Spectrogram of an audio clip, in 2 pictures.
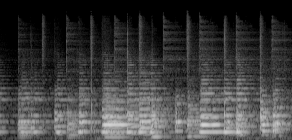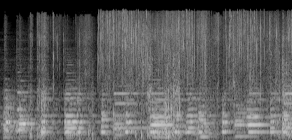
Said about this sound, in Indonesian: Umi, sibuk banget sih dari tadi. Nyiapin apaan sih? Dari tadi kresak-kresek kayak gitu. Eh, Abi. Ini loh, lagi nyiapin parsel lebaran buat tetangga-tetangga baik hati kita.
